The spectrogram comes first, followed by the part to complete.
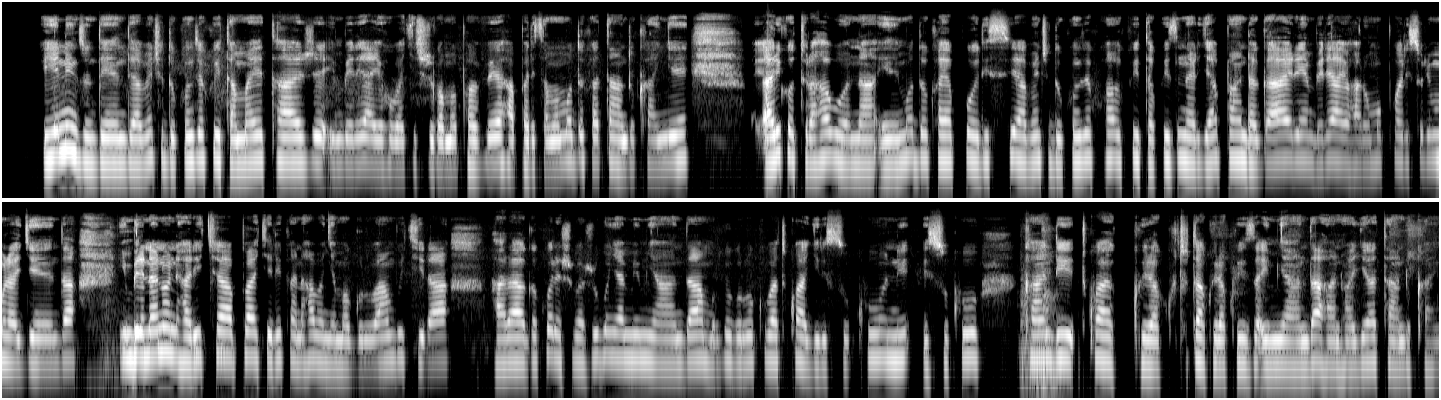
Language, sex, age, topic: Kinyarwanda, female, 18-24, government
